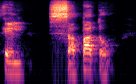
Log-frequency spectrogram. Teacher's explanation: Z's are pronounced just like S's, no difference. No matter where the Z is, it's always an S.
